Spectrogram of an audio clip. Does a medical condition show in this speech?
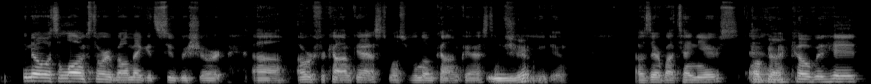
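No.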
